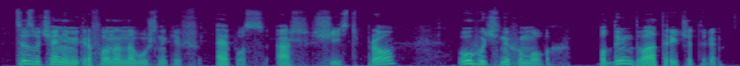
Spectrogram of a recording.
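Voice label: epos h6pro loud; Sennheiser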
